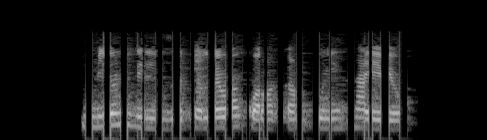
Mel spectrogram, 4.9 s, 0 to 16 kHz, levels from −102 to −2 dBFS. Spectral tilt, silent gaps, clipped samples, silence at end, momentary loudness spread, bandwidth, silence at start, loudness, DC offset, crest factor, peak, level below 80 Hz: 0 dB/octave; 1.21-1.26 s, 2.79-2.83 s, 3.13-3.18 s, 3.49-3.54 s; under 0.1%; 0.85 s; 8 LU; 7.6 kHz; 0.8 s; -36 LUFS; under 0.1%; 20 dB; -18 dBFS; -74 dBFS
